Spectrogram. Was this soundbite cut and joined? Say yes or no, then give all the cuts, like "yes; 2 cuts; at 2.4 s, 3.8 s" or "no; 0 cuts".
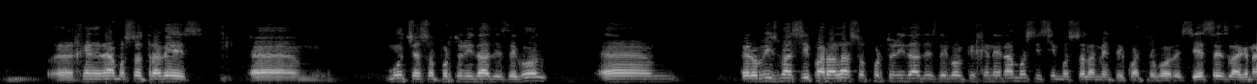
no; 0 cuts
